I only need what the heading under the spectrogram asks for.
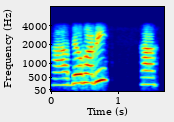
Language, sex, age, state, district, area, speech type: Sindhi, female, 30-45, Madhya Pradesh, Katni, urban, conversation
